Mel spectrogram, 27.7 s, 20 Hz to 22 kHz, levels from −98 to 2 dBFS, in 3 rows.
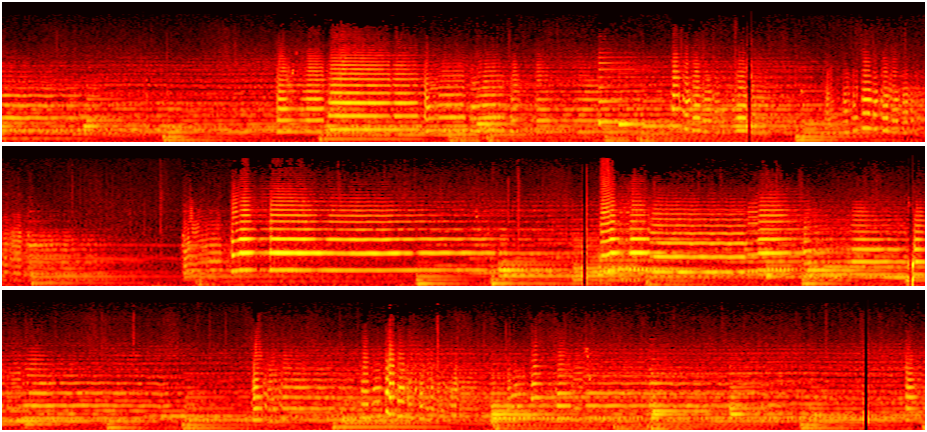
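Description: Brief chirps and bursts of noise break in at 1.41, 2.90, 7.44, 13.96, 15.04, 18.29, 24.27 and 27.08 s, each lasting a few tens of milliseconds, the one near 18.3 s loudest. This is corrupt frame decoded: damaged compressed frames were played anyway, spraying energy into the wrong frequencies.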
